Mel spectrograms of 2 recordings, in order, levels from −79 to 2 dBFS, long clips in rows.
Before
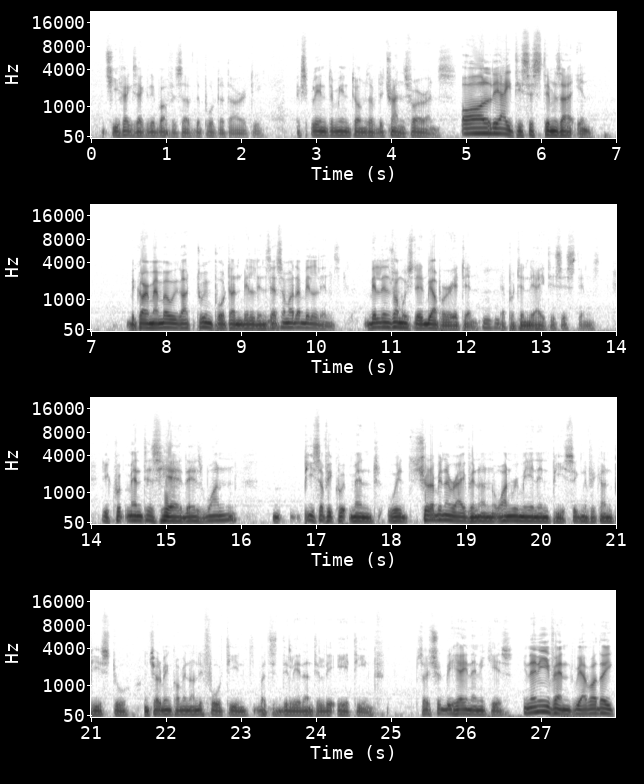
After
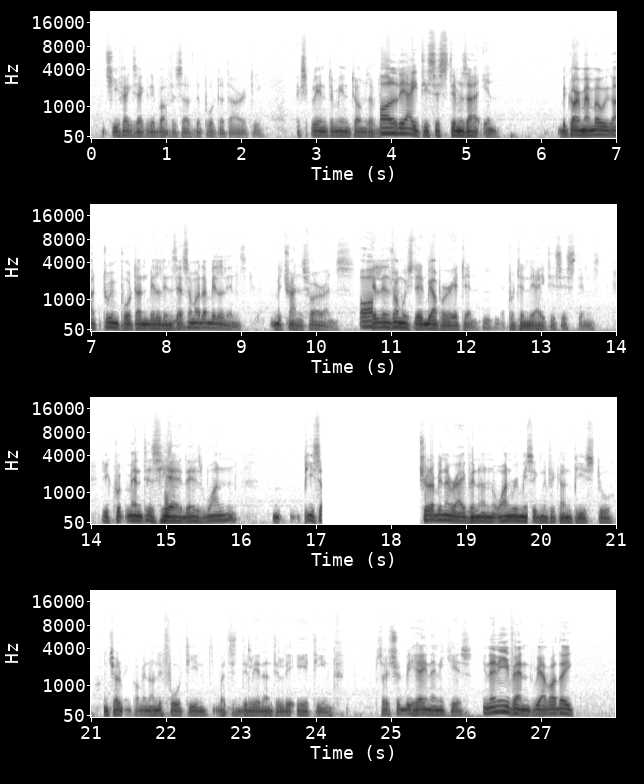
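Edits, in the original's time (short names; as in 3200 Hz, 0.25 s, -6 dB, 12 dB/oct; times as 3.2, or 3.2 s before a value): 3.87–5.12 move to 10.76
11.93–12.55 fade out, to -19.5 dB
17.08–18.39 mute
19.82–20.36 cut
21.96–22.43 fade in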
